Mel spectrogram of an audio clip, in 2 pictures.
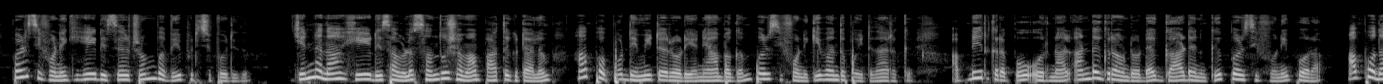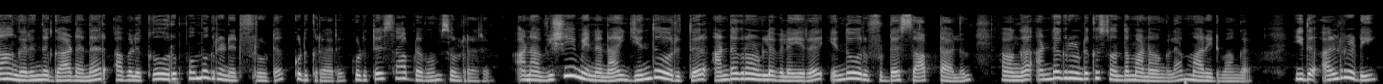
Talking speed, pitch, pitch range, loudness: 115 wpm, 210 Hz, 185-245 Hz, -20 LUFS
